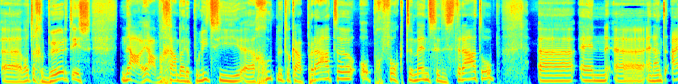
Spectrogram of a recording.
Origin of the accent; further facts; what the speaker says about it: Netherlands; born there; Ja, ik heb Marokkaanse roots. Ik ben geboren in Nederland, maar al mijn broers en zussen in Marokko.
